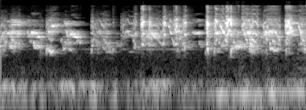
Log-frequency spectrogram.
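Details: Budgerigars making happy sounds, a rapid run of scratchy, buzzy squawks and chirps in overlapping bursts, bright and high, with a soft low rumble underneath.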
